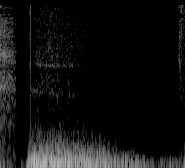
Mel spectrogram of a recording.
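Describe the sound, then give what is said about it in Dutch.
A deep breath, drawn in through the nose and let out through the mouth, makes one long, breathy rush of air that swells quickly, then slowly fades. A short, faint breath follows at the end. “En adem weer heel diep door je neus. En uit door je mond.”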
